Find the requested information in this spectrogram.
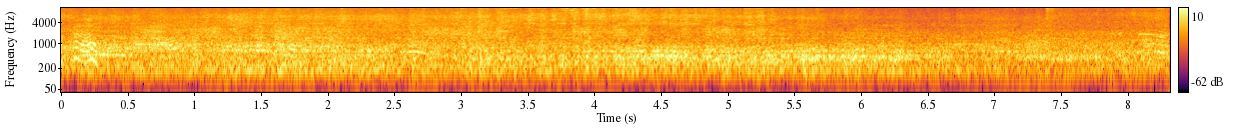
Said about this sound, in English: And a rickety-ass tram line.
